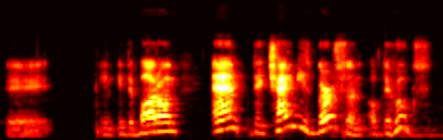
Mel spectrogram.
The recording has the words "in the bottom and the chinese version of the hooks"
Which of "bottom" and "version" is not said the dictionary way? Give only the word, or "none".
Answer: version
